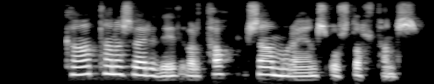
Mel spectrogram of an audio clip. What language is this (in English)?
Icelandic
